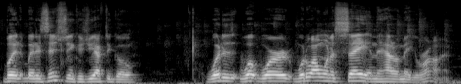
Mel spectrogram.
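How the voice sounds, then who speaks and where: Man, podcast host, mid-pitched voice, casual storytelling, animated check-in questions, music playing behind. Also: racing.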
